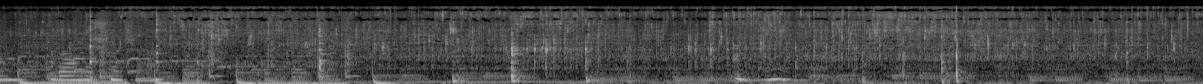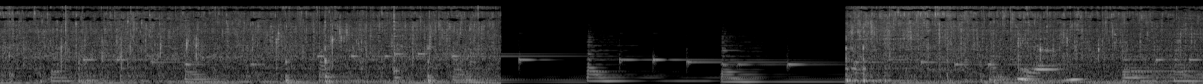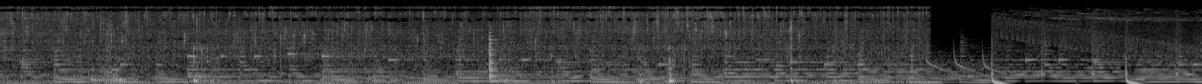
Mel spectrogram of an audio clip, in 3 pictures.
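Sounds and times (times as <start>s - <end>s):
fish sizzling in hot oil: 0.0s - 17.1s, 20.5s - 33.4s.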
